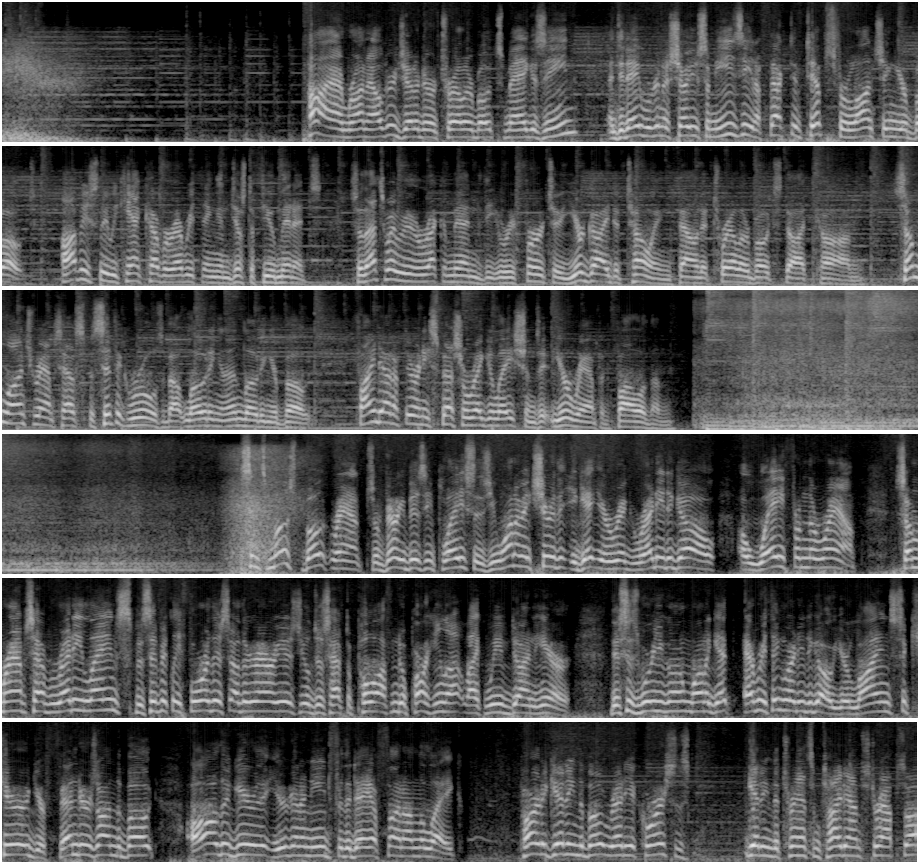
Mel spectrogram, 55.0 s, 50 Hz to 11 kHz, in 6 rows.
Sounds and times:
Music: 0.0 - 27.5, 47.7 - 54.9
Speech: 3.1 - 25.1, 29.9 - 50.4, 51.0 - 54.9.

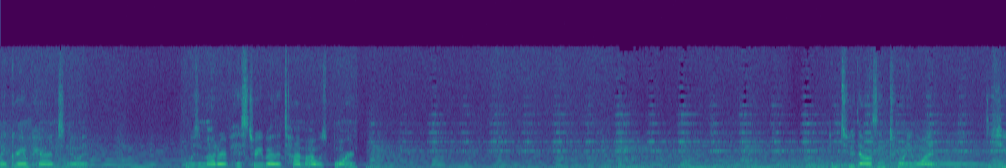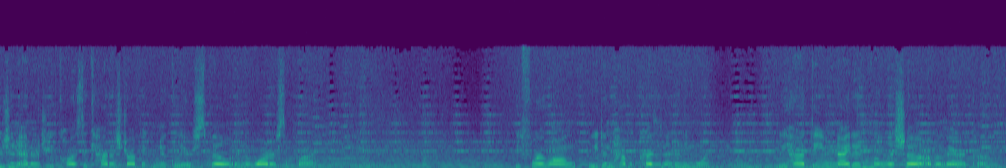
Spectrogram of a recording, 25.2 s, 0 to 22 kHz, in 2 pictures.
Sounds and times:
Speech: 0.0 - 1.1, 2.3 - 4.5, 10.4 - 16.6, 19.0 - 21.5, 22.3 - 25.0
Music: 0.0 - 25.1.

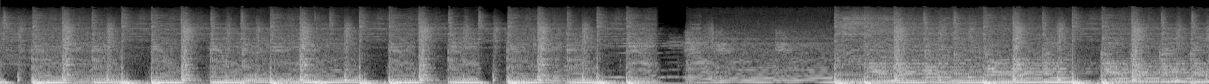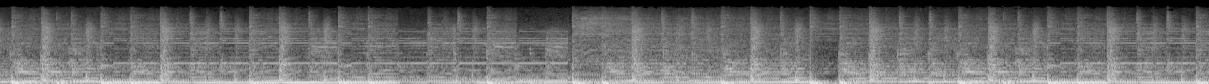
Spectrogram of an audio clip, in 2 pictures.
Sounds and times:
Music: 0.0 - 24.1.

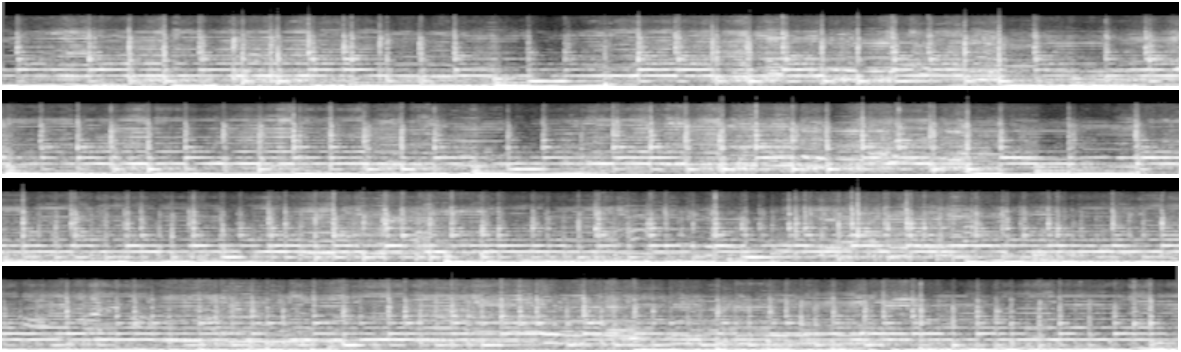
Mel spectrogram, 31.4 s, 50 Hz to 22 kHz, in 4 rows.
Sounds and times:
Tabla: 0.0 - 31.3.

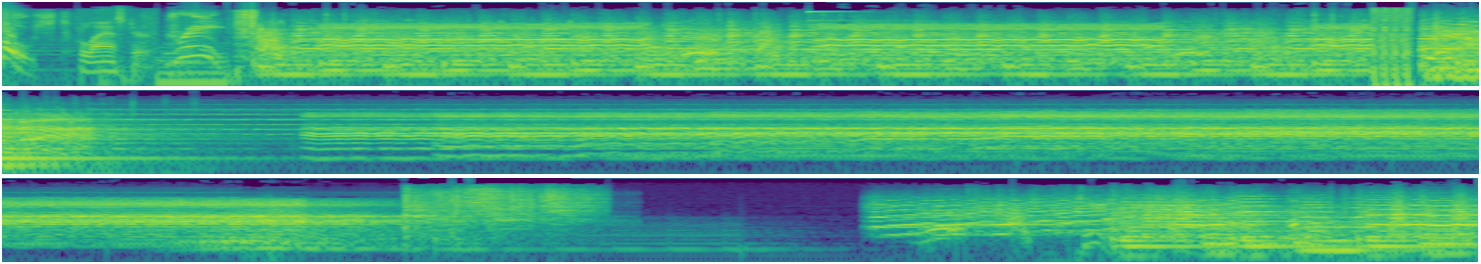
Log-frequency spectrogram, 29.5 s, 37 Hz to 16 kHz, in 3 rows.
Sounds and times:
Music: 0.0 - 22.2, 25.4 - 29.5
Shatter: 22.4 - 24.0.

